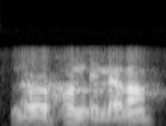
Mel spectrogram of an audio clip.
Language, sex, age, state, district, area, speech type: Assamese, male, 30-45, Assam, Charaideo, rural, conversation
